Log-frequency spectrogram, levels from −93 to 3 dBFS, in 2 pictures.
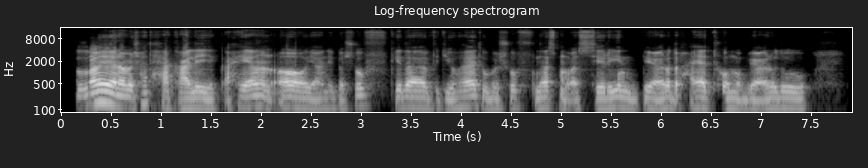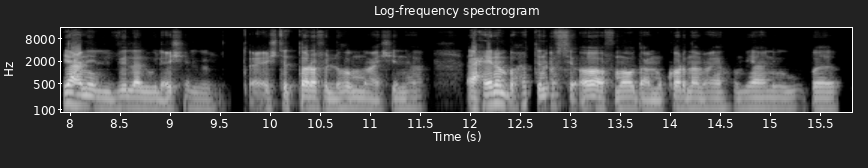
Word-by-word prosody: والله 150 +7 +7
أنا 120 - +7
مش 120 +5 -1
هاضحَك 145 -9 -6
عليك، 100 -1 -1
أحيانًا 115 +2 -1
آه، 110 -2 +4
يعني 100 +2 -9
باشوف 115 +6 -11
كده 110 -2 0
فيديوهات 105 +3 -4
وباشوف 105 +2 -12
ناس 110 +1 -4
مؤثّرين 105 0 -5
بيعرِضوا 95 - -3
حياتهم - - -3
وبيعرِضوا 105 -1 -5 0.5
يعني 125 -2 +6
الفيلَل 110 0 -1
والعيشة، 105 +2 -4
الت 95 -3 -16 0.2
عيشة - - -4
الترَف 110 -1 +4
اللي 100 0 -5
هُم 105 0 -4
عايشينها 100 +3 -9 0.4
أحيانًا 155 +3 +7
باحُط 140 -2 -2
نَفْسي، 130 +2 -5
آه 115 -2 +7
في - - -9
موضوع 110 -3 +2
مقارنة 105 +4 0
معاهم 100 0 -8
يعني 105 0 -2
وب 105 0 -5
105 Hz, 135 wpm, -23 LUFS, 100-115 Hz, 0.5 s, والله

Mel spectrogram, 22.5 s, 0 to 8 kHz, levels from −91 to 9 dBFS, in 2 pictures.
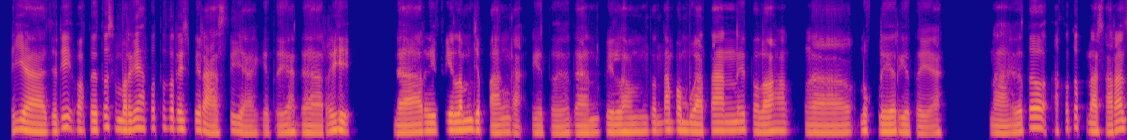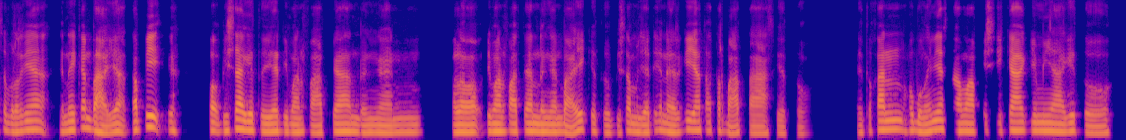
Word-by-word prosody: Iya, 150 -1 +5 0.2
jadi, 130 - -1
waktu 140 +1 -3
itu - - -1
sebenarnya 155 +1 +3
aku 175 - -3
tuh 180 - -11
terinspirasi 145 -10 0
ya, 105 - -1
gitu 105 0 -8
ya. 115 - 0
Dari 110 +3 0 0.6
dari 115 +3 +3
film 140 0 +5
Jepang, 110 -7 0
Kak, 100 -2 -6
gitu, 110 -1 -5 0.2
dan 105 -1 0 0.2
film 120 0 +2 0.2
tentang 130 +2 -1
pembuatan 130 0 +2 0.2
itu 140 -2 -6
loh, 120 +1 +4 0.3
eee, 110 -1 0 0.2
nuklir, 125 -3 +1
gitu 110 - -4
ya. 100 - -4 0.6
Nah, 105 - -1
itu 120 - +1
tuh, 180 - +6 0.2
aku 130 +4 -11
tuh 185 - -2
penasaran 125 +4 +2
sebenarnya, 140 +1 0 0.3
ini 135 - +1
kan 180 - +1
bahaya, 115 0 +4
tapi, 145 +7 +1 0.2
eh, 135 - -4 0.3
kok 135 -3 +1
bisa, 130 +6 +3
gitu 130 -3 +1
ya, 125 - +4
dimanfaatkan 115 +1 0
dengan 110 0 0 0.5
kalau 115 0 +3 0.2
dimanfaatkan 125 +1 +2
dengan 120 0 +2
baik, 140 +7 +1
gitu, 115 -4 -6
bisa 105 - -5
menjadi 115 +2 -1
energi 125 +5 +1
yang 140 - +1
tak 135 0 -7
terbatas, 100 -4 -2
gitu. 100 -1 -10 0.6
Itu 110 +3 -9
kan 150 0 +5 0.2
hubungannya 140 +2 +1
sama 130 -1 +1
fisika, 130 +2 +1
kimia, 130 -2 +1
gitu. 105 -5 -3
125 Hz, 170 wpm, -23 LUFS, 110-135 Hz, 0.6 s, tuh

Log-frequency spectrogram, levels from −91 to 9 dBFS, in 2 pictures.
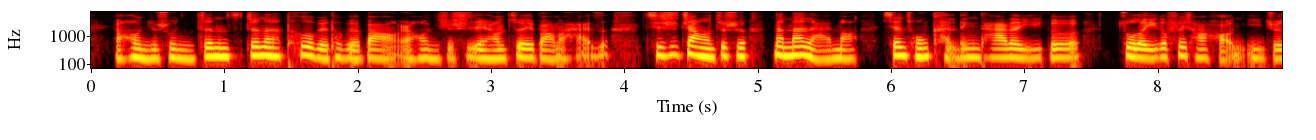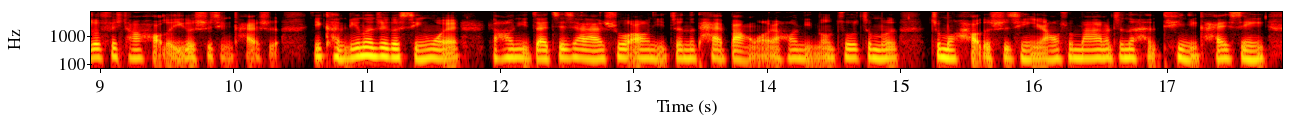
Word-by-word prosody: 然 170 - -3
后 190 -1 +3
你 170 - -1
就 - - 0
说：” 175 +2 -2
你 170 -1 -2
真 200 +4 +4
的 200 - +6
真 220 - +4
的 210 -2 +6
特 220 +2 +1
别 175 -3 +3
特 180 - -3
别 165 -2 0
棒， 175 +1 0
然 - - -3
后 180 +1 -3
你 170 - -4
是 - - -8
世 195 - -4
界 175 - +3
上 170 0 0
最 180 +2 +3
棒 170 -2 -1
的 - - -3
孩 200 - -6
子。 205 - -7 0.3
“其 - - 0
实 225 +2 0
这 230 - +6
样 210 -4 +7
就 185 - 0
是 200 0 +2 0.2
慢 225 - +4
慢 225 +1 +7
来 160 -5 +1
嘛， 175 -1 -2 0.2
先 215 - +4
从 195 -2 +3
肯 200 - -4
定 190 +1 -1
他 185 -1 +1
的 190 0 +4
一 180 0 -3
个 185 0 0 0.3
做 205 - +5
了 185 -2 +7
一 175 - +1
个 195 - +2
非 215 +3 -1
常 185 -3 -3
好， - - -3
你 180 - -6
觉 175 0 -2
得 185 - +3
非 195 +2 -3
常 180 -2 -5
好 170 - -4
的 - - -6
一 - - -4
个 - - -2
事 - - -5
情 - - -8
开 - - -4
始， - - -11 0.3
你 195 - -1
肯 195 -2 -2
定 195 +3 +2
了 215 - +6
这 200 -1 +3
个 185 - +4
行 170 -1 -1
为， 175 - +1 0.2
然 180 - -7
后 185 - 0
你 185 0 -2
再 170 - +2
接 165 - -1
下 180 0 0
来 165 -1 +2
说： 180 +2 0
“哦， 175 - +2
你 170 - -5
真 170 - -4
的 175 - -2
太 165 - -2
棒 160 -2 0
了， - - -6
然 - - -3
后 175 - -5
你 175 - -5
能 - - -7
做 180 -1 -1
这 180 - -5
么 170 - -1 0.2
这 - - -2
么 175 - +3
好 175 - 0
的 - - -2
事 - - -3
情， 165 -1 -3
然 - - -2
后 160 - -2
说 180 +1 -5
妈 175 0 0
妈 180 - -1
真 180 0 -3
的 180 - +1
很 - - -8
替 185 - -3
你 175 - -3
开 165 -4 -3
心， 165 0 0
180 Hz, 380 characters per minute, -23 LUFS, 170-195 Hz, 0.3 s, 样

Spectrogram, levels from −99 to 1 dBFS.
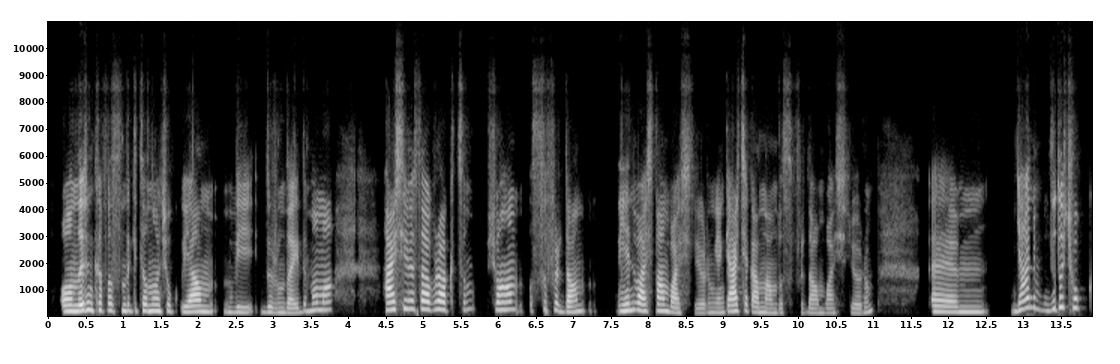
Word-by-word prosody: onların 230 +5 +7
kafasındaki 240 -3 -3
tanıma 235 0 +2
çok 225 -1 -8
uyan 205 +1 +3 0.2
bir 185 -1 -6 0.2
durumdaydım 180 +4 -3
ama 275 +1 -1 0.7
her 275 +2 +8
şeyi 315 +2 -2
mesela 305 -2 +4
bıraktım. 295 +1 +1 0.2
Şu 280 - -3
an 285 +1 +3 0.2
0'dan 215 -3 -3 0.4
yeni 250 +3 +2
baştan 235 -2 +3
başlıyorum, 175 -1 -4
yani, 180 0 -6
gerçek 230 +2 +2
anlamda 170 -3 -3
sıfırdan 165 -1 -10
başlıyorum. 170 +3 -10 0.8
Emm, 200 -1 0 0.4
yani, 300 - +1
bu 260 +5 -5
da 380 - +3
çok 350 -2 -3
225 Hz, 120 wpm, -23 LUFS, 190-270 Hz, 0.8 s, her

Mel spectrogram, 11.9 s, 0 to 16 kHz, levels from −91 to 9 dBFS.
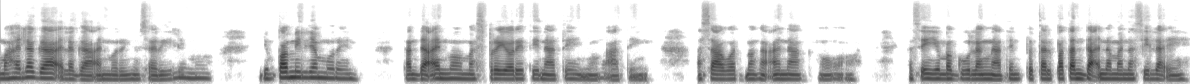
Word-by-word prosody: mahalaga, 190 +2 +3
alagaan 150 -1 0
mo 150 -1 -4
rin 150 +2 -3
'yong 155 - -8
sarili 150 +7 -4
mo, 185 -2 -7 0.5
'yong 175 -1 -4
pamilya 205 0 +5
mo 190 -2 -1
rin. 170 -3 -6 0.4
Tandaan 160 +2 +4
mo, 175 0 -1
mas 160 0 -5
priority 165 -1 +1
natin 155 +2 -3
'yong 145 0 -5
ating 75 - -7 0.5
asawa 160 -1 +1
at - - -24
mga 160 -2 -2
anak, 155 -1 -1 0.2
oo. 155 +1 -8 0.5
Kasi 170 +1 0
'yong 170 -1 +1
magulang 160 0 +1
natin 155 +2 -1
tutal 160 0 -1
patanda 170 0 +5
naman 165 -1 +1
na - - 0
sila, 160 -1 -2
eh. 145 0 -5
160 Hz, 165 wpm, -23 LUFS, 155-175 Hz, 0.5 s, pamilya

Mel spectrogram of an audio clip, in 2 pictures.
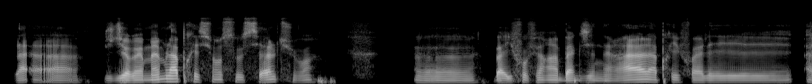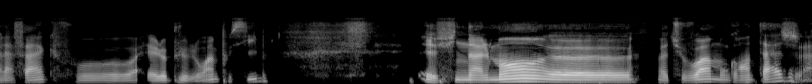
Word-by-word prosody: bah - - -2
a 100 -1 -7
a 95 - -21 0.2
je 95 0 -10
dirais 105 +1 +1
même 110 +5 -1
la 135 0 +4
pression 115 -2 -7
sociale, 110 +2 -3
tu 105 - -13
vois? 105 +2 -12 1.0
Heu, 95 -1 -9 0.2
bah, 90 -1 0
il 90 - -6
faut 110 - -7
faire 105 0 -8
un 105 -1 -2
Bac 95 0 -2
général, 100 +4 0
après 110 0 -6
il 105 - -14
faut 105 - -11
aller 100 0 -8
à 105 - -10
la 95 -3 -8
fac, 105 +4 -3
il - - -17
faut 95 -2 -9
aller 95 - -2
le 95 - -1
plus 100 0 -9
loin 85 +7 -5
possible. 130 +3 -10 1.5
Et - - +2
finalement, 115 +6 +6
heu 110 -1 +6 0.3
bah, 100 0 -6
tu - - -8
vois, 115 +4 +4
à - - +1
mon 110 -3 -8
grand 105 +1 -6
âge 155 +7 -2
105 Hz, 160 wpm, -21 LUFS, 95-110 Hz, 1.5 s, finalement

